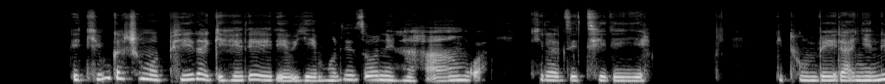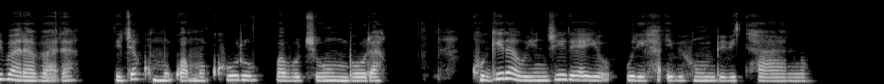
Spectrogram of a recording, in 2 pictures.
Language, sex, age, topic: Rundi, female, 25-35, education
